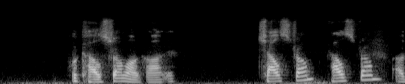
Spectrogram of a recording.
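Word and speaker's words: Källström: How do you pronounce Kallstrom though? Shellstrom. Shellstrom. Yeah, I think so. Like strum. Like the O as a U.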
